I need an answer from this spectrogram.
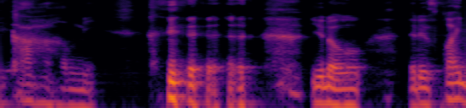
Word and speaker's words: carne: I say carne, carne, carne. I can't, in some way, I just can't pronounce the R in the middle of this word. And Brazilians actually pronounce this word, Brazilians from the south of Brazil pronounce this word as carne, carne. The R is very visible.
